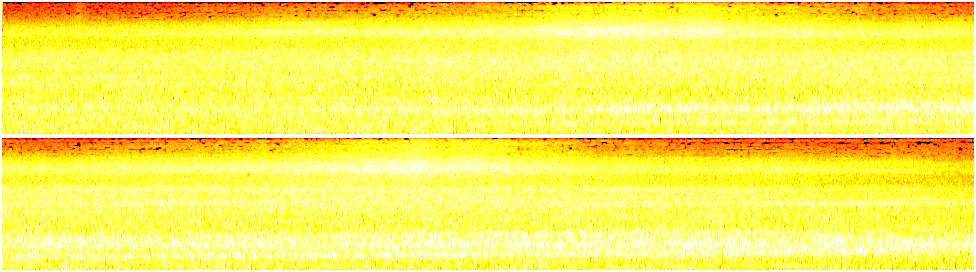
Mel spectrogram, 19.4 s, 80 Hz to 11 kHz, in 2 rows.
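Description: W7 series Shinkansen pulling out along the platform, its traction motors whining steadily higher in pitch as it gathers speed, over the rush of the cars moving past.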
